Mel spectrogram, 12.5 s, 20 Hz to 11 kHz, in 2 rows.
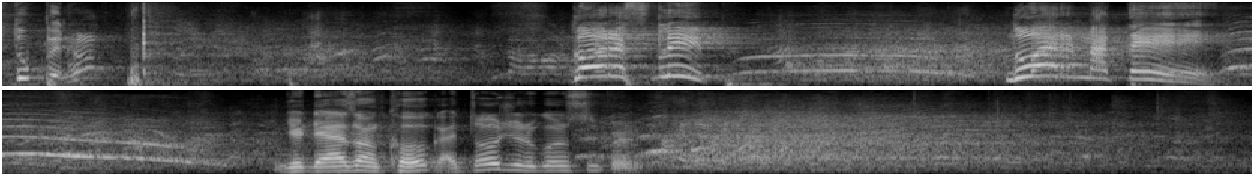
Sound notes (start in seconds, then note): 0.0 audience laughs; 4.7 speaks in a foreign language; 9.0 audience laughs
